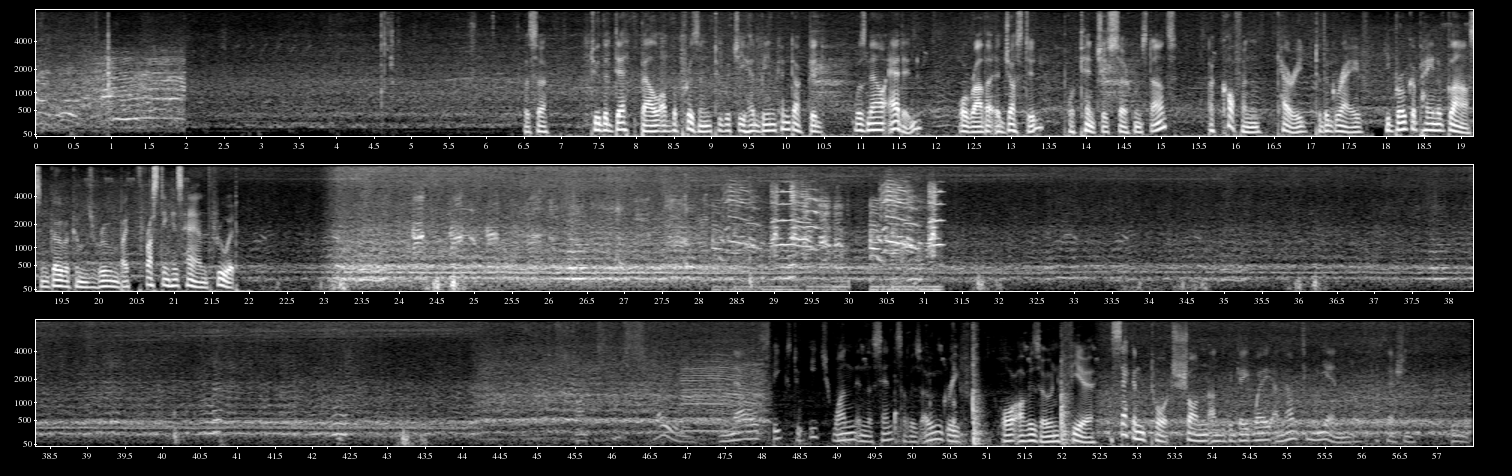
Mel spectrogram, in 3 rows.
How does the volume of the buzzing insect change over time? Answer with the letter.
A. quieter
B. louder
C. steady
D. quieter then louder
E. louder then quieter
E.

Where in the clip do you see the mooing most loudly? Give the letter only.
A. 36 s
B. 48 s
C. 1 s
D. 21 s
C.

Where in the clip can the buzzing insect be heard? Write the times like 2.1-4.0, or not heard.
0.0-57.4.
